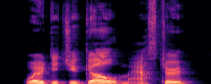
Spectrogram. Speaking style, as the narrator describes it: Ji Fa asked

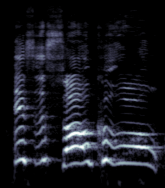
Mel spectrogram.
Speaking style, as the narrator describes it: Peggy is in shock while Bobby yells

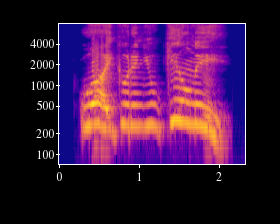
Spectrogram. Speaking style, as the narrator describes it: the man shouted

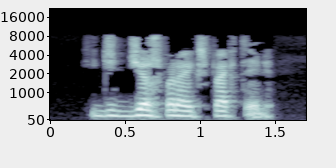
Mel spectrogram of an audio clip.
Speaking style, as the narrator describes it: he said

